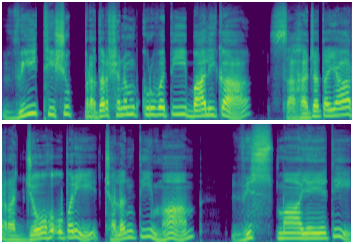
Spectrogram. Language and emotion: Sanskrit, surprised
